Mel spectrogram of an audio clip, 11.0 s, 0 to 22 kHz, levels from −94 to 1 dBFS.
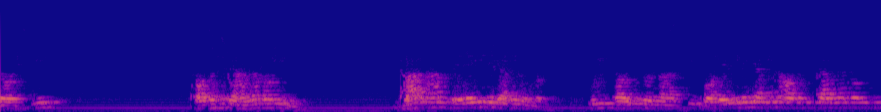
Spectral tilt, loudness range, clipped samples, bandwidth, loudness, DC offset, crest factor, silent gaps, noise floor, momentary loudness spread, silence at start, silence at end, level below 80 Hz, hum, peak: -9 dB/octave; 5 LU; under 0.1%; 3 kHz; -45 LUFS; under 0.1%; 18 dB; none; -75 dBFS; 14 LU; 0 s; 0 s; -86 dBFS; none; -28 dBFS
